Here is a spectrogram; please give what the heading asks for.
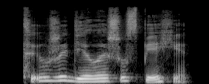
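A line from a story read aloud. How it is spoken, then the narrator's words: Laughing. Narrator (Russian): рассмеялась Анника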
